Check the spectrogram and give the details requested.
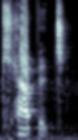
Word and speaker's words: cabbage: a schwa carrot and cabbage this is a short e cabbage but we will give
